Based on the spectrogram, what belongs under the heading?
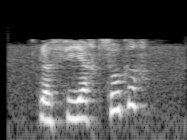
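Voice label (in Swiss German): "glazier zucker", Alsatian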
